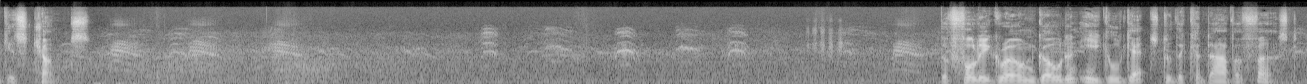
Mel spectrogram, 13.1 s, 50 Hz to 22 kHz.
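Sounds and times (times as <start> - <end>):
birds making harsh calls: 0.4 - 9.5.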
